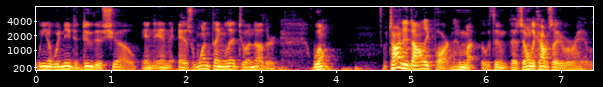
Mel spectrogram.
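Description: Talking at a very fast pace, a man with a Southern US accent uses medium pitch and lively intonation. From US South, Alabama. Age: 60s. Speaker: radio host. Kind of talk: casual interview. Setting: studio.

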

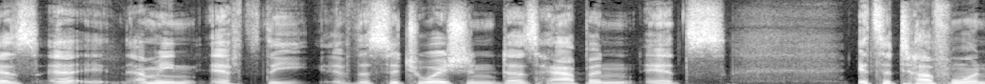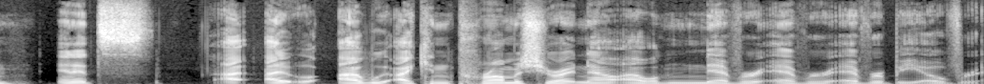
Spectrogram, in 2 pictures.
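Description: In a very clean, dry, close recording with no echo and a silent background, a man with an unremarkable speaking voice talks at a moderate pace and medium pitch. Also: ordinary pitch variation. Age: 40s. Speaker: church class teacher, guest. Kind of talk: casual chat.

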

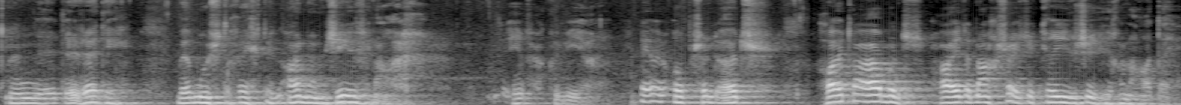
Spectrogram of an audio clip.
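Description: Very slow, fairly even speech from a man with a fairly high voice, with long, frequent pauses, audible room echo and noticeable background noise. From Netherlands, Elst (Betuwe, Gelderland). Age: 80s+. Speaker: war eyewitness. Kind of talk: testimony.

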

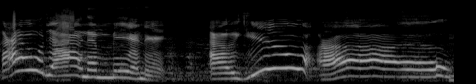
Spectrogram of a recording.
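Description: A put-on character voice sits at an extremely high pitch and moves at a very slow pace. Clear background noise is audible. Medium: audio drama. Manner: folksy, genial.

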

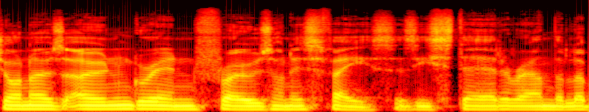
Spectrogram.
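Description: A voice reading aloud in a natural voice

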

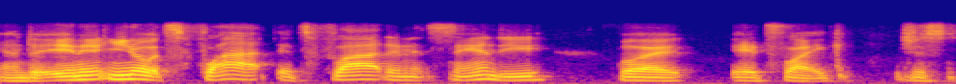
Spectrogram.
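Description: A man's ordinary speaking voice, medium in pitch, with ordinary pitch variation and a moderate pace. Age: 20s. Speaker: student and type 1 diabetic hiker. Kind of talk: podcast interview.

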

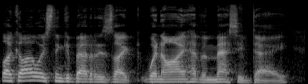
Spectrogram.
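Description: This man speaks with an Australian accent. His pace is very fast. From Western Australia, Karratha. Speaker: podcast host. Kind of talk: casual chat.

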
